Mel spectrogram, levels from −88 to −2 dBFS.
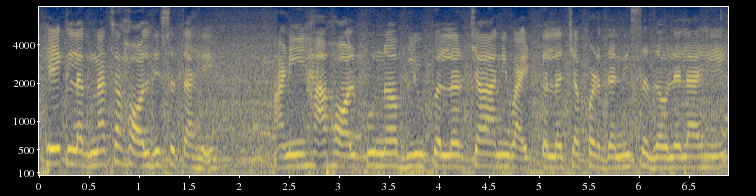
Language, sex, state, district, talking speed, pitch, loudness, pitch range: Marathi, female, Maharashtra, Mumbai Suburban, 155 wpm, 210 Hz, -14 LUFS, 195-225 Hz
